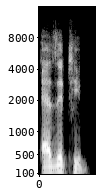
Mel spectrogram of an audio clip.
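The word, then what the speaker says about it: adjective: এটা কিন্তু এডজেক্টিভ বলবো না। এটা বলব এডজেক্টিভ। এডজেক্টিভ। এখানে ডি কিন্তু সাইলেন্ট লেটার।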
